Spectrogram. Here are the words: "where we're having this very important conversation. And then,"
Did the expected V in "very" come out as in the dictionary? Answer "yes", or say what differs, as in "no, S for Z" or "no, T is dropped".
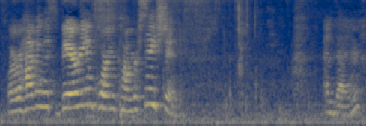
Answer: yes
